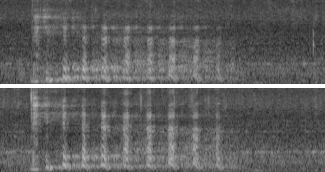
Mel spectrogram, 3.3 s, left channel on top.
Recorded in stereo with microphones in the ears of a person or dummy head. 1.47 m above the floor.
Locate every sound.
0.3 s a giggle: 70° right (ahead or behind), 3 m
